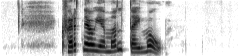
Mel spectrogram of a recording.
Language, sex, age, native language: Icelandic, female, 30-39, Icelandic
